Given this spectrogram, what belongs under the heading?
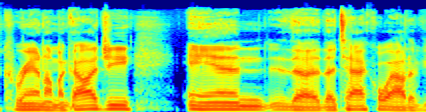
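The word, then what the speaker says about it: Kiran Amegadjie: I'm pretty sure it's Karan Amagaji, and the tackle out of Yale.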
